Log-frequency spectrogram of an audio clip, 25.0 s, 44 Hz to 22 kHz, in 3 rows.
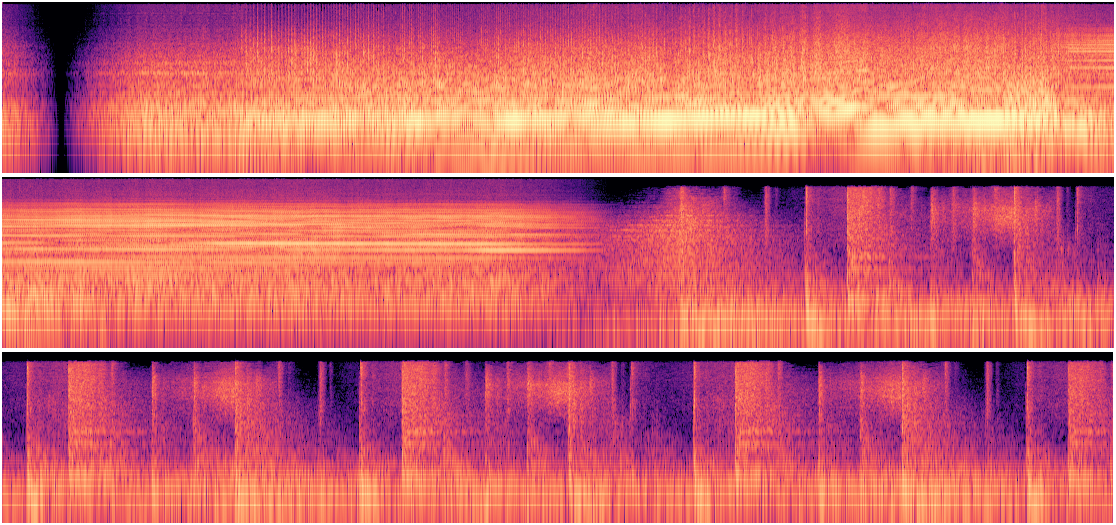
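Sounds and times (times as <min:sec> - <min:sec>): motorcycle engine revving: 0:00.0 - 0:12.8
steady held pitches: 0:04.0 - 0:12.9.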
